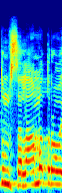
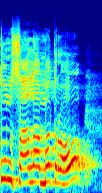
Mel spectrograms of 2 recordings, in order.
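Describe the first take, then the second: First: The word is said as one unit. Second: The word is split into two parts. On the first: It is a blessing for a safe life. The speaker calls it right. "Amitabh Bachchan साहब ने समझाया कि ऐसे नहीं है" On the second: It sounds like an insult. The speaker calls it wrong. "शब्द उन्होंने गब मतलब गलत जोड़ दिए"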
